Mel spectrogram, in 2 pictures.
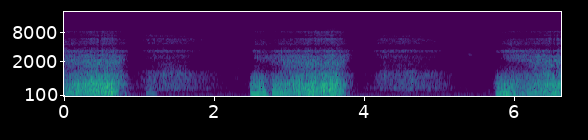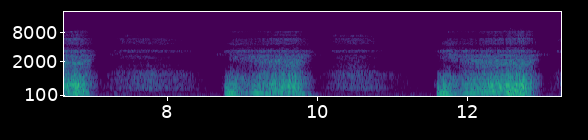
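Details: Loud, regular snores on each in-breath with softer out-breaths, about 20 breaths a minute, from a sleeping girl; steady heavy snoring.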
